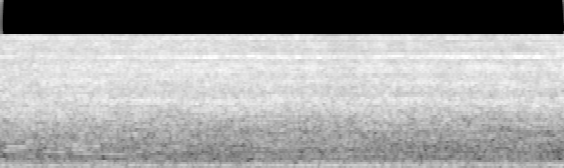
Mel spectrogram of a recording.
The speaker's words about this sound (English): That is the saw and the jackhammer combination. I guess they're digging up a driveway or something like that, and I don't know why it had to be completed last night.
